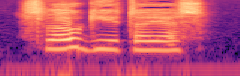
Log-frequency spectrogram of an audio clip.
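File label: nurse male, Lithuanian; gcompris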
